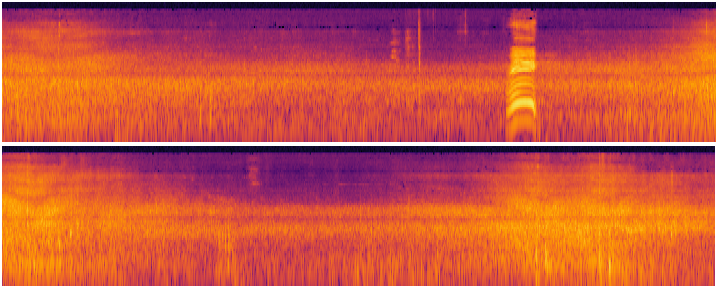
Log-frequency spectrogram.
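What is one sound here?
Distant traffic hums steadily outdoors.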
